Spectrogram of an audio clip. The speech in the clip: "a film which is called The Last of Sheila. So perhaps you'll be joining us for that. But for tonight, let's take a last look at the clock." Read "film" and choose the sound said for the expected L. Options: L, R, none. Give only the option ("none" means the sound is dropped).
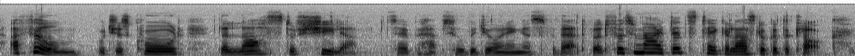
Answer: L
